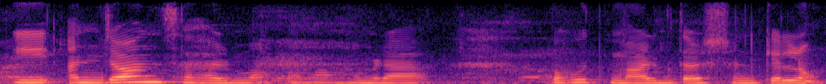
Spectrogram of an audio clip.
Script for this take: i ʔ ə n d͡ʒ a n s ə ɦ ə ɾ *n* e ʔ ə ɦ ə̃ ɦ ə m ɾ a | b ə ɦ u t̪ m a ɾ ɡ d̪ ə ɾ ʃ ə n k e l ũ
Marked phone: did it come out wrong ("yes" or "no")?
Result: yes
